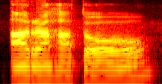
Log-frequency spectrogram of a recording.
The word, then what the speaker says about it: Arahato: The vowel at the end of Namo and then Bhagavato and Arahato is actually long, and it needs to be clear from your pronunciation. Namo tassa Bhagavato Arahato Samma Sambuddhassa.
